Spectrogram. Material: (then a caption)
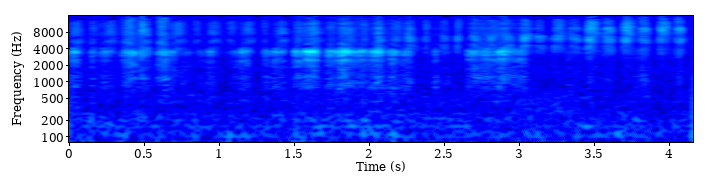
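Banana peel. A permanent marker is rubbed in repeated strokes over the peel along the lower half of a whole, solid, ripe banana resting on a black mat. The result is a soft, continuous, scratchy rubbing with a bright hiss that swells and fades with each stroke over a faint low rumble.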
